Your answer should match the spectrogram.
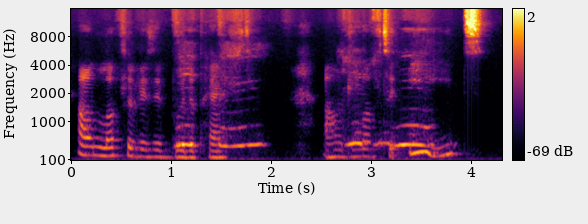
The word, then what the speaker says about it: Budapest: I know it's pronounced Budapest, not Budapest, like the pest. I would love to visit Budapest.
